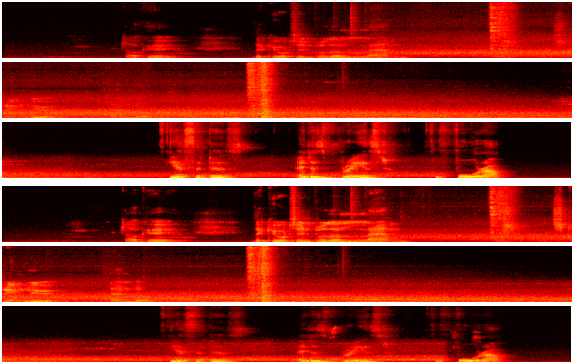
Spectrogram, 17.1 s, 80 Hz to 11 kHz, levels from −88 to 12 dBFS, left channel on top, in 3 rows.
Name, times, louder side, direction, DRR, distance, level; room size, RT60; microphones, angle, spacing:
voice 1, 1.2-4.1 4.9-5.3 5.5-6.4 6.8-7.3, right 6 dB, 85° right, 0.5 m, -34 dB
sound 1, 3.1-12.9, left 1 dB, 15° left, 0.6 m, -34 dB
sound 2, 3.1-4.3 4.6-5.2 5.8-9.4, equal, ahead, 1.5 m, -34 dB
sound 3, 9.2-15.9, right 4 dB, 65° right, 1.1 m, -42 dB
voice 2, 13.1-13.8 14.3-15.3 16.0-16.4, left 4 dB, 80° left, 0.4 m, -24 dB
6.4 x 2.9 x 2.5 m
head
